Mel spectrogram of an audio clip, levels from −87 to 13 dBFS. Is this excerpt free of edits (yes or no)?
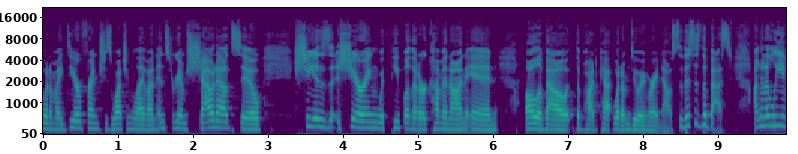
no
